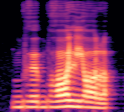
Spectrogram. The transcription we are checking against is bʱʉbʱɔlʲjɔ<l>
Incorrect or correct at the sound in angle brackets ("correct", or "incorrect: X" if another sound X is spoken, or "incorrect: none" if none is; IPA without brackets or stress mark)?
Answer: correct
